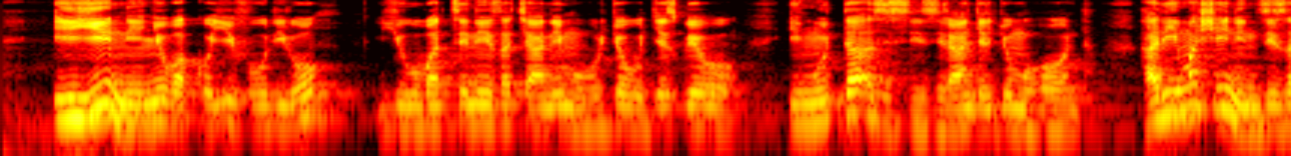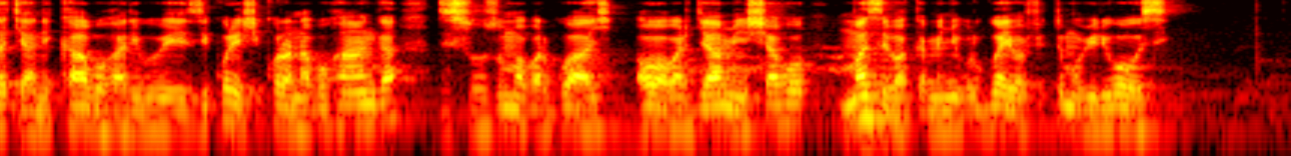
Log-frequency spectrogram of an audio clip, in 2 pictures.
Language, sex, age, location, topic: Kinyarwanda, male, 18-24, Huye, health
